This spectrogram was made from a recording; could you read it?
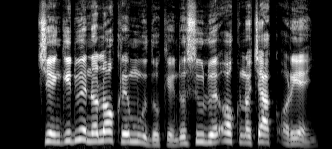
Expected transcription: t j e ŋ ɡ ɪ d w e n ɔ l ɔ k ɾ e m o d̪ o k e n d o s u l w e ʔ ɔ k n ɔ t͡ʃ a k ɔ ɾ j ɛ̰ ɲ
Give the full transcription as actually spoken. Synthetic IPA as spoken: t͡ʃ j e ŋ ɡ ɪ d w e n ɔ l ɔ k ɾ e m u d̪ o k e n d o s u l w e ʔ ɔ k n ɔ t͡ʃ a k ɔ ɾ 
